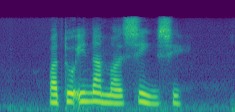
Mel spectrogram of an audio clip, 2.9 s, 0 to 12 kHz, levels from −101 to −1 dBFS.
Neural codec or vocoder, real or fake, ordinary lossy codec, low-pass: codec, 16 kHz, 0.8 kbps, ZipCodec; fake; AAC, 64 kbps; 7.2 kHz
